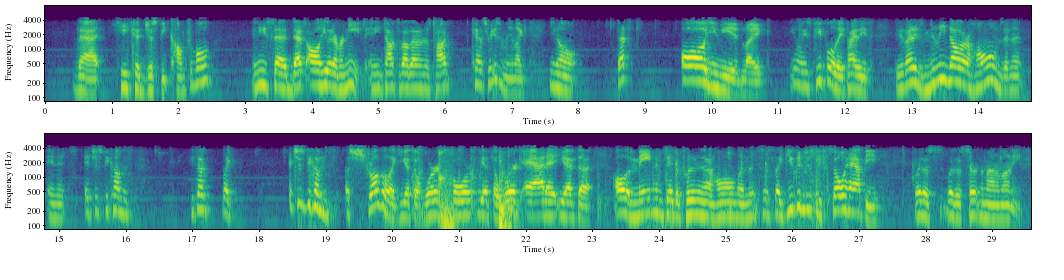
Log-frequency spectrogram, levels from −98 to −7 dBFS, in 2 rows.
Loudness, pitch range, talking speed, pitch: -18 LUFS, 130-185 Hz, 210 wpm, 160 Hz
